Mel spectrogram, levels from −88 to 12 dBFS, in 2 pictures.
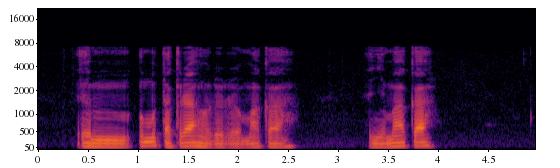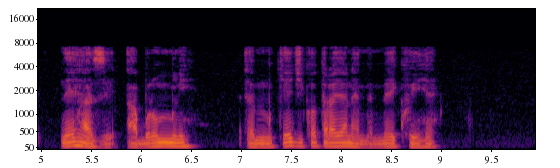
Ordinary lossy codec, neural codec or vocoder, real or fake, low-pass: none; none; real; 7.2 kHz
